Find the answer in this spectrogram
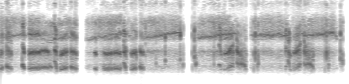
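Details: Busy high-pitched twittering of swiftlets at roost, rich buzzy chirps stacked over a thin steady whine, in three long bursts with brief gaps.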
